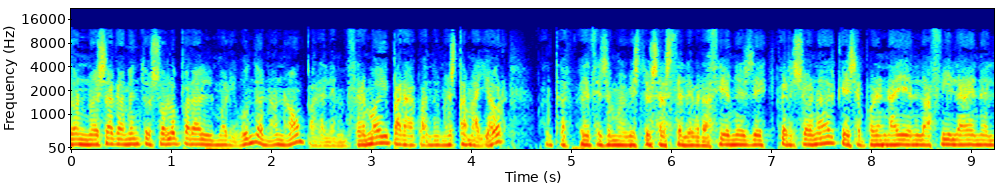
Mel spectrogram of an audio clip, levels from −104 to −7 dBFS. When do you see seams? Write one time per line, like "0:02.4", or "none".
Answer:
0:07.0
